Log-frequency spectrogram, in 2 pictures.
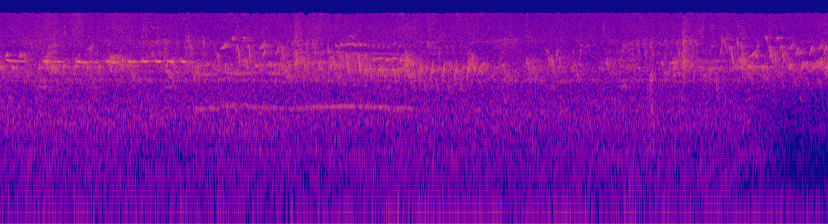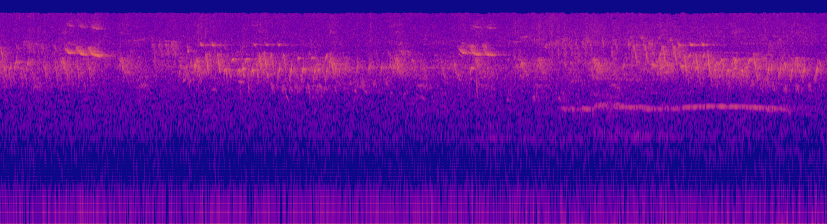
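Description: Faint birdsong: several birds chirping throughout, with two longer whistled notes, one near the start and one near the end, over a steady low background noise.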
